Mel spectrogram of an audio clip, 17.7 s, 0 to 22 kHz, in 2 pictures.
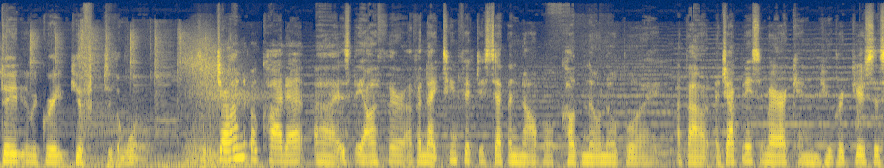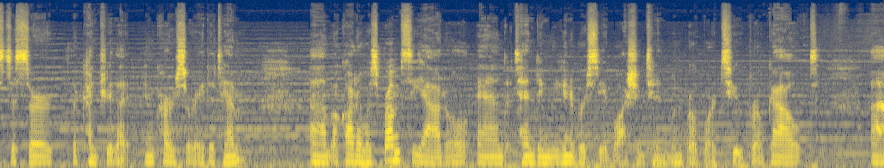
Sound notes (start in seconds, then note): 1.8 screen whooshing; 1.8 gentle music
